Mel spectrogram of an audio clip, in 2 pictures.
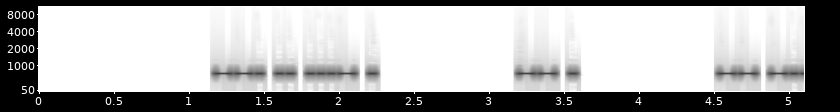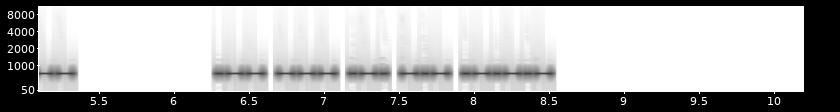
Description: Morse code, heard as a keyed tone, about 36 wpm, 700 Hz. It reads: GIVE ME MY WORK.
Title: 4x Word-Spacing - Sentences from Top 200 Words - 35wpm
